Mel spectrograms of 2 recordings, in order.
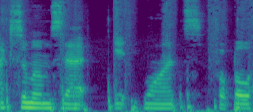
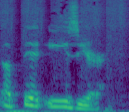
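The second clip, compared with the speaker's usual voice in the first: dripping, very sarcastic, pitched-up drawl; 5 semitones higher than usual. Weighing unplugging during a storm against an insurance claim: very sarcastic. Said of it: "and I say that very sarcastically".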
